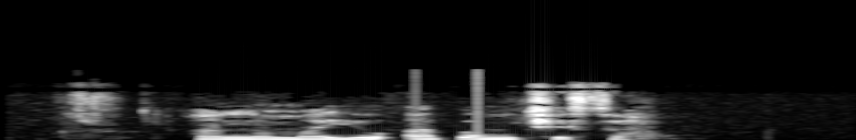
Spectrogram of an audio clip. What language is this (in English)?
Bafut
